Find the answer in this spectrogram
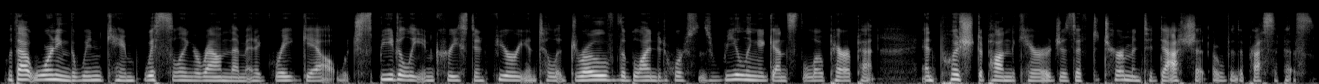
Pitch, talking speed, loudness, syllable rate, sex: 185 Hz, 190 wpm, -22 LUFS, 5.6 syllables/s, female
